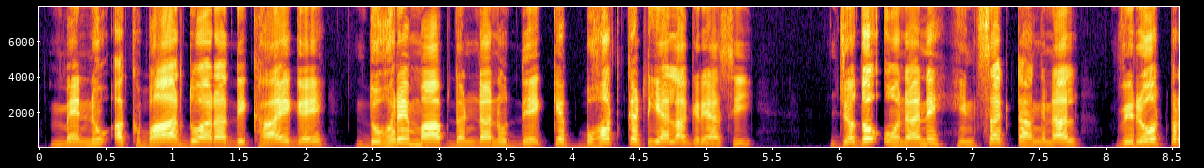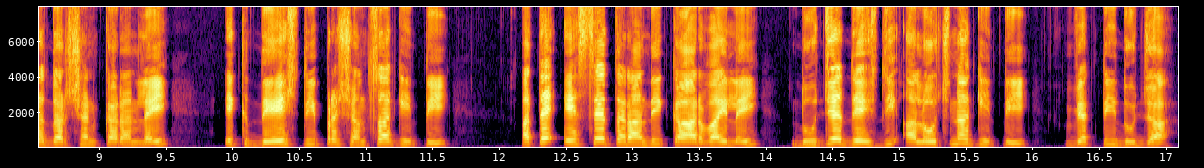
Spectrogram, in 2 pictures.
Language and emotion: Punjabi, disgusted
